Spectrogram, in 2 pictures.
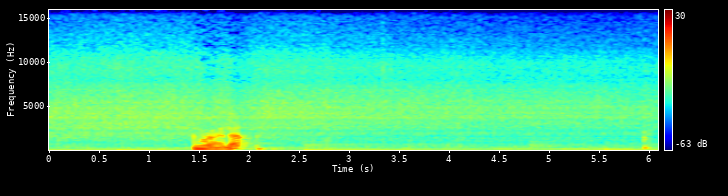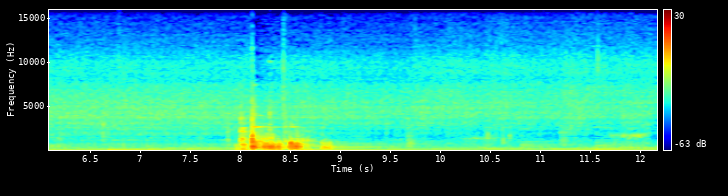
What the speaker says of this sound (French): Et maintenant, on va mouiller avec notre bière.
